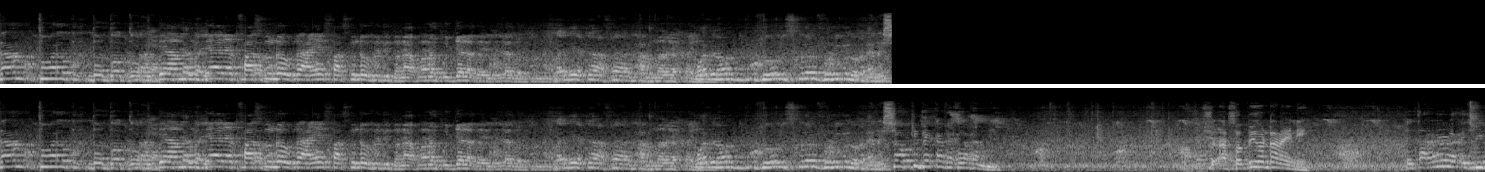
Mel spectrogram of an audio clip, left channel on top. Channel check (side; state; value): left; drops out; at 9.0 s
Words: তোমার দর ये हम क्या 5 घंटा ऊपर आए 5 घंटा ऊपर दी तो ना अपना बुझा लगा তাহলে একটা আপনারা ওই ধর যে স্কুলে পড়ে গেল সব কি বেকার এক লাগান নি 24 ঘন্টা নাই নি এই তারা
